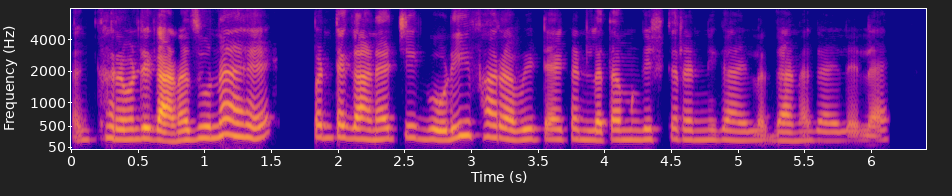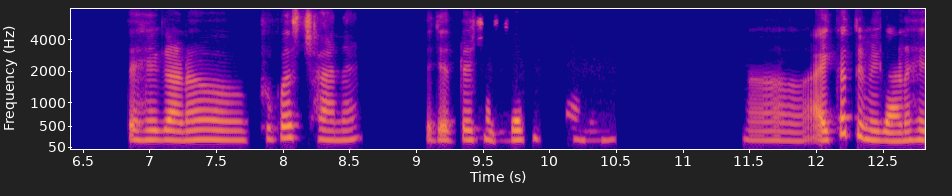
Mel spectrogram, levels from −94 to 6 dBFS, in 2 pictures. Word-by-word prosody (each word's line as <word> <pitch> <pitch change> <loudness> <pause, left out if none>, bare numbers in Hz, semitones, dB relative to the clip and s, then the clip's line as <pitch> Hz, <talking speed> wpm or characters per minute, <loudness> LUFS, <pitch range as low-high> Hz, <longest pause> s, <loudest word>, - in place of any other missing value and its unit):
पण - - -9
खरं 245 -5 +2
म्हणजे 220 +2 +5
गाणं 195 -2 +9
जुनं 245 +7 +2
आहे, 265 -6 +4 0.4
पण 260 -1 0
त्या 260 - +3
गाण्याची 225 +2 +3
गोडी 220 +7 +3
फार 260 -2 +2
अवीट 215 +1 +1
आहे, 215 - 0
कारण 215 -1 -5
लता 205 +1 +2
मंगेशकरांनी 210 0 -5
गायलं 195 -2 -6
गाणं 185 +1 -3
गायलेलं 185 -1 -7
आहे. - - -5 0.7
तर - - -2
हे 205 - -1
गाणं 200 0 -1 0.2
खूपच 245 +2 -1
छान 205 -2 -5
आहे. 210 +2 -9 0.5
त्याच्यातले 205 - -5
शब्द 205 -2 -8
खूप 205 +3 -1
छान 225 -1 -19
आहे. 195 +1 -19 1.0
हां, 190 -2 -10
ऐका 195 +12 +1
तुम्ही 215 -8 -1
गाणं 185 0 -1
हे 200 0 -3
210 Hz, 170 wpm, -23 LUFS, 195-225 Hz, 1.0 s, गाणं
